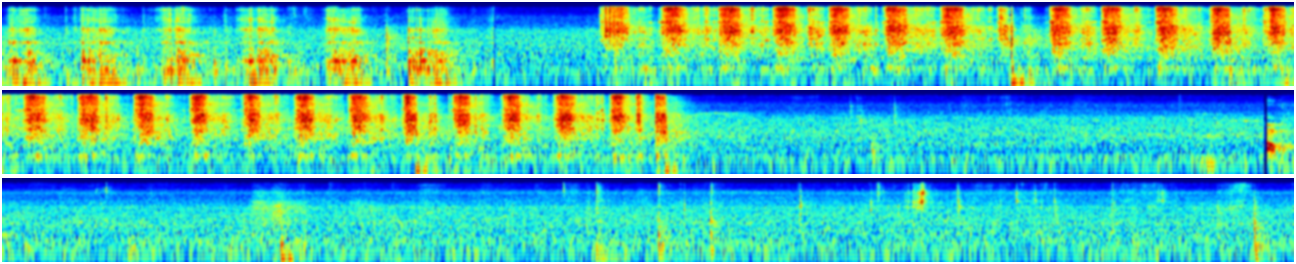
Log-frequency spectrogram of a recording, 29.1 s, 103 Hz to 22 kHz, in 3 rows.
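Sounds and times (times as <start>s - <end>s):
carrot rasping on grater: 0.0s - 3.5s, 4.5s - 14.9s.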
